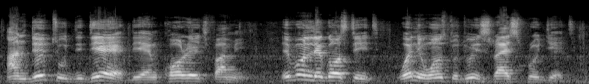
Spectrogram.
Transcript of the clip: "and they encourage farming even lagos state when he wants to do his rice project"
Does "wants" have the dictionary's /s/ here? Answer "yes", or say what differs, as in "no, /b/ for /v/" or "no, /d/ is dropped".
yes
